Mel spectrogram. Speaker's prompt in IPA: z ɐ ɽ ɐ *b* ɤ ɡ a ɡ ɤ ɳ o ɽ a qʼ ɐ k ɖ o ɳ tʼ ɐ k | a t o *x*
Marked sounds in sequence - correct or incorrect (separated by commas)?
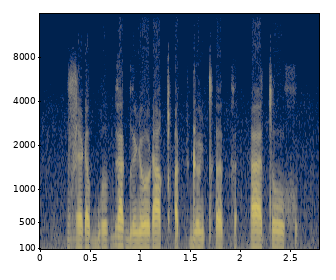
correct, correct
